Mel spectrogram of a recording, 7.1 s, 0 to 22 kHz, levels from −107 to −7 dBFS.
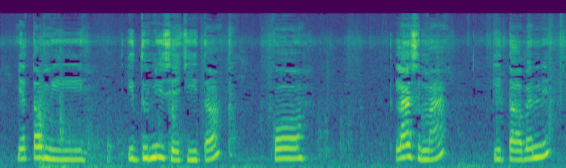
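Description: HE-AAC compression runs throughout: the treble is likely rebuilt by band replication from lower bands, nothing above 15.5 kHz, leaving s sounds gritty and metallic, consistent with about 24 kbps.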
